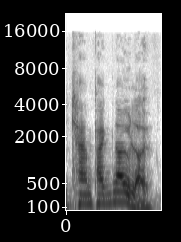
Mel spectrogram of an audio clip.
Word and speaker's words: Campagnolo: people to be able to almost perfectly say Campagnolo.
